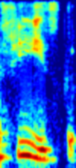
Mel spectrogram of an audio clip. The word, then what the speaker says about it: feast: لكن الوليمة بنقول عليها feast long E.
